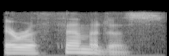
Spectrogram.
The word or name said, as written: erythematous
